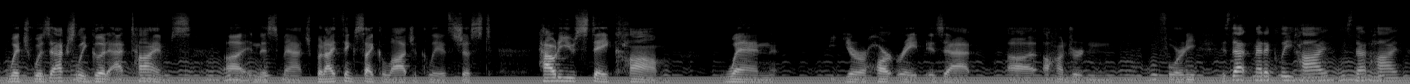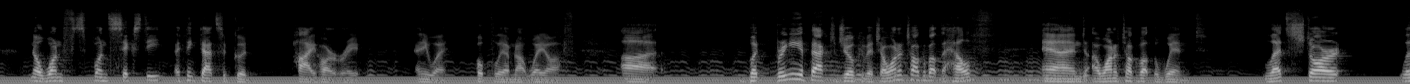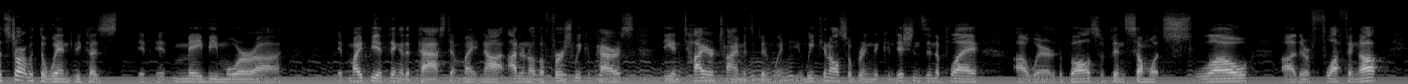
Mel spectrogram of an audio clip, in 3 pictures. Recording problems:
electrical hum; noticeable; throughout; 60 Hz, 15 dB below the speech

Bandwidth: 14 kHz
